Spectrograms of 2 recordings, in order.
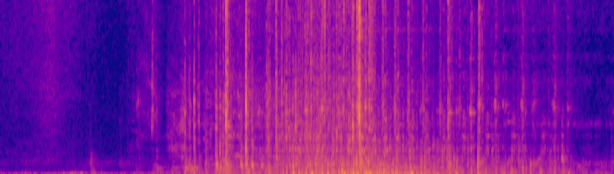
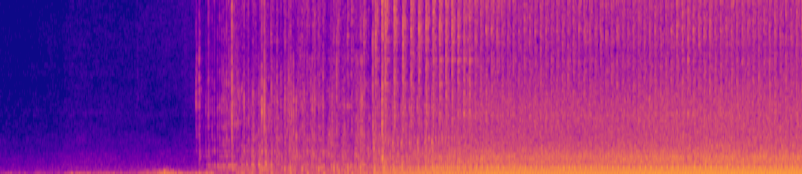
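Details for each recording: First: Mower that won't start, engine manually primed with oil and some gasoline in the carb: catches, runs unevenly about two seconds, then dies; stalling suspected from a clogged carburettor jet or the fuel itself. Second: Walk-behind mower that previously wouldn't start, run after repair with the blade removed: pulls, catches, then settles into a smooth, even drone with steady pitch and no misses; running healthy.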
